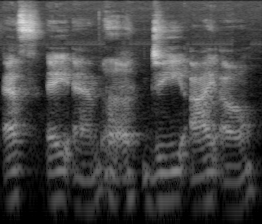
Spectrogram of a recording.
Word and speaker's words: Sangiovese: So it's Sangiovese.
